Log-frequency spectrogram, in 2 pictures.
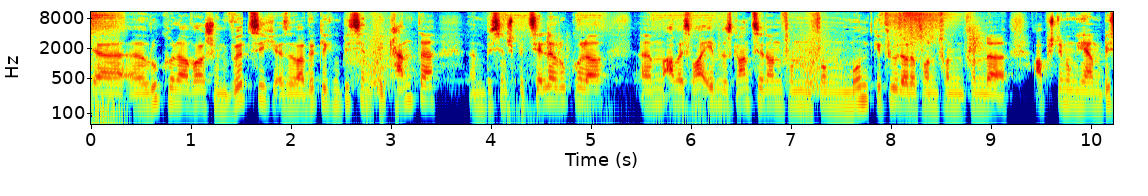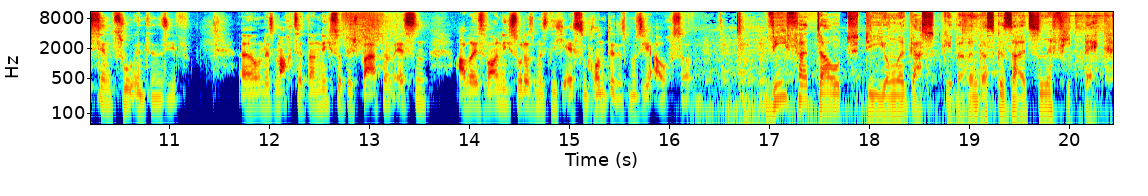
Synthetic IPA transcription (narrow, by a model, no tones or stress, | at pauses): d̥eːɐɛːʁukʰolavaːɐʃoːnvʏɐt͡sɪçʔalzosvaːvɪɐklɪçn̩bɪsçənbəkʰantɐ | ʔnbɪsçənʃpet͡sjɛlɐʁukola | ʔɛːmʔa̰ːbɐɛsv̥aːɐʔeːbm̩dasɡ̥ant͡sədanfɔmfɔmːʊntɡ̥əfyːloːɾɐfɔnfɔnfɔndeːɐʔa̰pʃtɪmʊŋheːɐnbɪsçənt͡suɪntʰɛnziːf | ʔɛːʊntɛs̬maχthat̚d̥anːɪçtz̥oːfiːlʃpa̰ːsb̥aɪmʔɛsn̩ | ʔa̰ːbɐɛsv̥aːɐnɪçtz̥oːɾasmansnɪçtʔɛsn̩kʰɔntədasmʊs̬ɪça̰ʊxz̥a̰ːɡŋ̩viːfɛɐdaʊtd̥iːjʊŋəɡastɡ̥eːbəʁɪndasɡ̥əzalt͡sənəfiːt̚b̥ɛk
